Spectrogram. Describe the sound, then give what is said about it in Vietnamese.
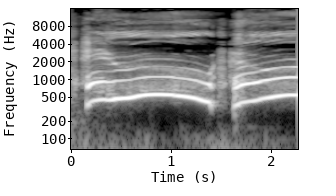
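A person imitates a dog howling while kneeling with head raised: two long, sustained, wavering howls with a short break between them. The second howl is cut off at the end. “Đó là mình quỳ xuống như vậy là ngẩng cái đầu lên hú”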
